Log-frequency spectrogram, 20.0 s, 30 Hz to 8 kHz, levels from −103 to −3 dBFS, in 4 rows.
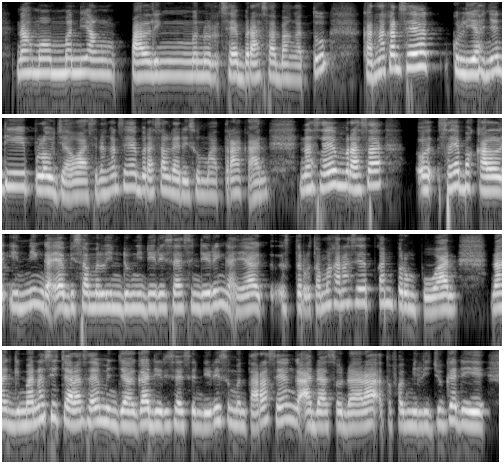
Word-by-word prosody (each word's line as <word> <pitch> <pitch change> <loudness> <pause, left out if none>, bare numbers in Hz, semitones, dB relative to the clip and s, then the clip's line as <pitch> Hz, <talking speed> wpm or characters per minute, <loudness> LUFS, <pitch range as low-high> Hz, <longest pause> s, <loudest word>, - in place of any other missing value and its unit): Nah, 235 +1 +1
momen 235 0 +1
yang 225 -3 -3
paling 205 0 0
menurut 205 -2 -3
saya 200 -2 +2
berasa 195 +1 0
banget 170 -2 -7
tuh, 270 +5 0 0.3
karena 210 +5 0
kan 290 0 +4
saya 305 +2 +7 0.2
kuliahnya 230 -2 +2
di 260 -2 -1
Pulau 220 -3 +4
Jawa, 175 -3 -1
sedangkan 185 +6 -6
saya 255 -1 -4
berasal 210 0 -2
dari 175 -2 -1
Sumatera 180 +2 -5
kan. 170 +4 -5 0.3
Nah, 240 +2 0
saya 260 +3 +4
merasa, 275 +2 +4 0.4
eee, - - +1
saya 275 +3 0
bakal 215 -5 +4
ini 220 +3 -3
enggak 200 - +1
ya, 205 - +5
bisa 210 +1 -2
melindungi 205 -1 -1
diri 205 0 -2
saya 205 0 -2
sendiri 210 +1 -1
enggak 205 - -5
ya, 200 +2 +2
eee, 195 +1 -10
terutama 195 +3 -5
karena 245 +1 -4
saya 260 0 -1
kan 255 -1 -6
perempuan. 190 -4 0 0.3
Nah, 205 +1 +2
gimana 195 +7 +2
sih 280 -3 -4
cara 205 -1 +4
saya 220 +2 +2
menjaga 195 -2 +2
diri 190 -1 0
saya 190 -1 0
sendiri, 180 +4 0
sementara 205 0 -2
saya 235 0 -1
enggak 220 - +4
ada 180 - +3
saudara 180 +1 0
atau - - -20
family 185 -1 -3
juga 200 +7 -3
di 185 -2 +5
205 Hz, 185 wpm, -23 LUFS, 190-235 Hz, 0.4 s, saya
